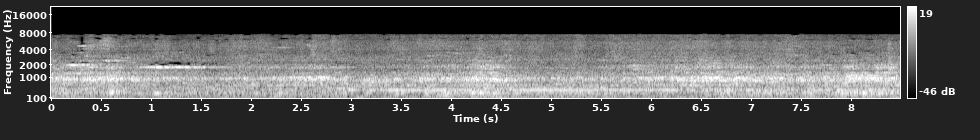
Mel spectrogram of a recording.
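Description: Live improvised electronic noise music: a dense, steady grinding texture, with a low held tone coming in about three seconds in.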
